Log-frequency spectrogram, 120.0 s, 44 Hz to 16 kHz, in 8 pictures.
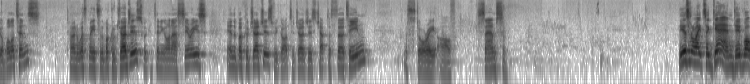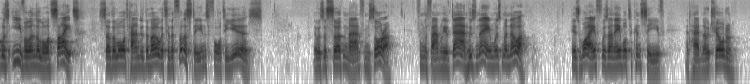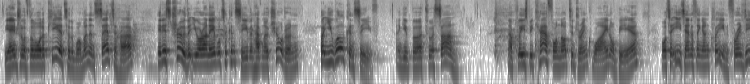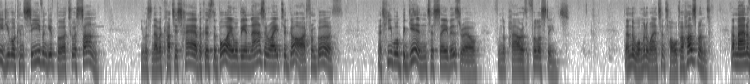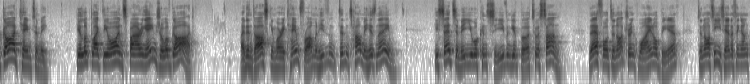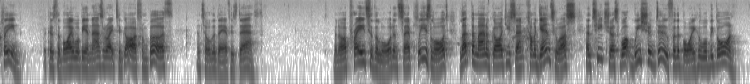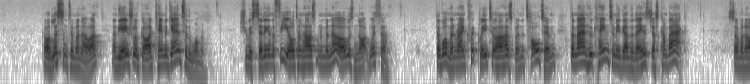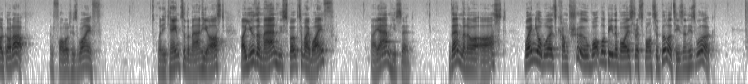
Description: This is a sermon on Judges 13.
